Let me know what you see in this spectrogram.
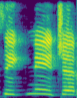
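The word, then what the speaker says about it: signature: so example பாருங்க magnet முன்னாடி சைன் என்ற வேர்ட் பார்த்தோம் அங்க வந்து ஜி சைலெண்ட்டா இருந்தது இதுவே சிக்னேச்சர் அப்படின்ற வேர்டுல உங்களுக்கு ஜிக்கு நம்ம சவுண்ட் குடுக்குறோம்னு சொல்லிருந்தோம் அதுக்கான ரீசன் என்னது இந்த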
